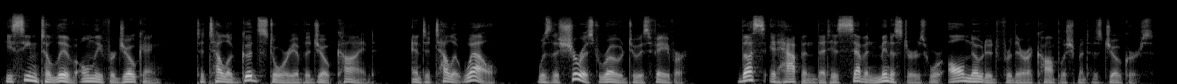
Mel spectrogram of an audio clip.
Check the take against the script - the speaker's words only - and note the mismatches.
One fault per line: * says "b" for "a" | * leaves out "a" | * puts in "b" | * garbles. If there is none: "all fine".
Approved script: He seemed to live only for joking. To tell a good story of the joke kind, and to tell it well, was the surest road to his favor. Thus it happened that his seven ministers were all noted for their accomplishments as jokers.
* says "accomplishment" for "accomplishments"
